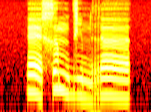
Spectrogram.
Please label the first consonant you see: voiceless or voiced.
voiceless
